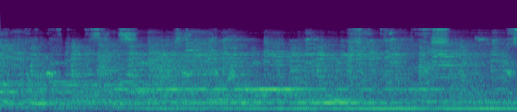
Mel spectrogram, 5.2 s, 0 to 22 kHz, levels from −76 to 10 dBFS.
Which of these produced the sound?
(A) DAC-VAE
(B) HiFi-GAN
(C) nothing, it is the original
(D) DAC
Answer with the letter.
C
